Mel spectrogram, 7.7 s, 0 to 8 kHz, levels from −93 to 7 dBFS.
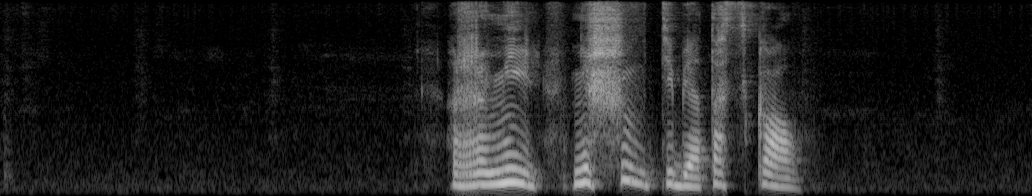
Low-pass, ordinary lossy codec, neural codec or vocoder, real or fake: none; none; none; real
